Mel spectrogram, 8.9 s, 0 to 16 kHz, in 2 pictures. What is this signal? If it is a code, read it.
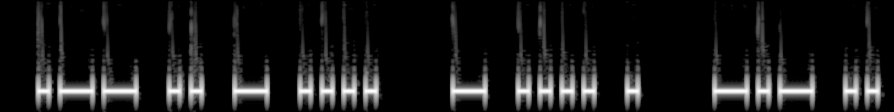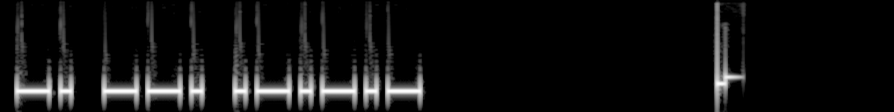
Morse code, heard as a keyed tone, about 22 wpm, 700 Hz. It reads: WITH THE KING.
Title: Sentences from Top 1000 Words - Review Part 3 - 22wpm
